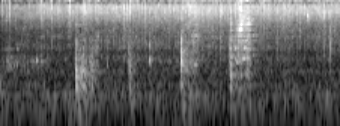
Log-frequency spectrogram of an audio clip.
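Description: Cabbage sautéing in a hot pan, a steady sizzle and frying hiss broken by several scraping stirs, fairly close and moderately loud, with no one talking.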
